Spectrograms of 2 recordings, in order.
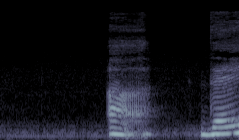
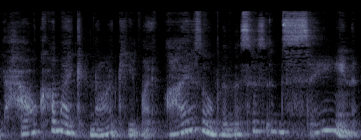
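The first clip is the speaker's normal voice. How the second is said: disbelieving whisper; 5 semitones higher, 7 dB quieter than usual. Retold or imitated. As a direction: hush it out, stunned and drained. Retold disbelief, eyes closing.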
